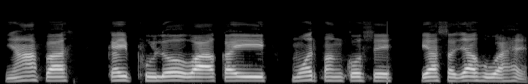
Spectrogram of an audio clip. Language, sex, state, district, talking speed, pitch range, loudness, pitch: Hindi, male, Chhattisgarh, Sarguja, 150 wpm, 165-180 Hz, -16 LUFS, 175 Hz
